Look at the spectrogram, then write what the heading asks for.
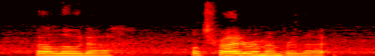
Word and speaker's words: Volodya: Oh, they're telling me here in the footnotes how to pronounce his name. It's Valoda. Valoda.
